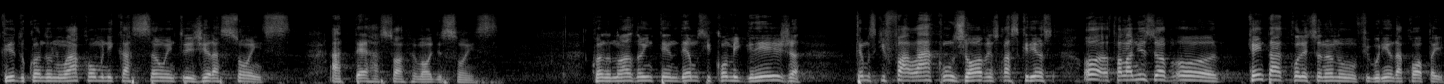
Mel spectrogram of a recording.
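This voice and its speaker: A man with a high pitch and ordinary pitch variation keeps to a moderate pace. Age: 50s. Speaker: pastor. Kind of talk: sermon.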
